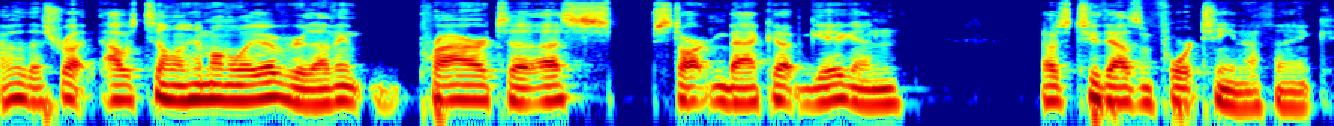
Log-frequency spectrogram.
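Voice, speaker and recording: Fairly quick and fairly even in intonation, a man with a Southern US accent speaks at medium pitch, the sound dry and close with no echo. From US South, south Georgia (Valdosta). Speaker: musician. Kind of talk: casual chat.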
